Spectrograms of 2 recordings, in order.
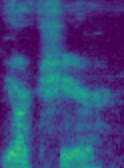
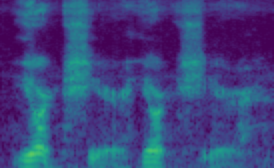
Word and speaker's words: Yorkshire: It's pronounced Yorkshire. Yorkshire.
